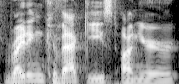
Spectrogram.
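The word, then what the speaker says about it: kveik: I say it, like closer to quack than Kvike, like Kvike.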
